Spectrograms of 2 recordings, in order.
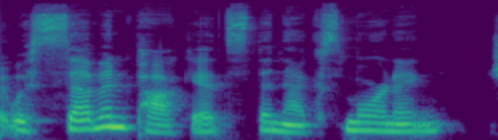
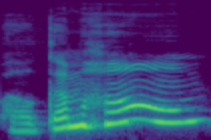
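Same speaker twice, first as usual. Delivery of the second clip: higher bright welcome; cheery mother; 8 semitones higher, 4 dB louder than usual. A narrator's reading. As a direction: greet her child happily. Mother greeting child.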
